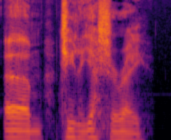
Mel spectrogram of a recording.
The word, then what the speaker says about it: Yashere: We're going to give away Gina Yashere. I've said it right. Yes, there we go.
